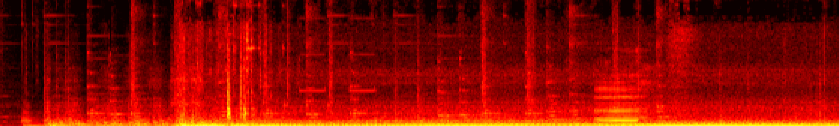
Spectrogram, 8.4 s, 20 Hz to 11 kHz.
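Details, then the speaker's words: Car at -6°C after a starter rebuild (commutator cleaned, armature sanded) and a recharged battery: a short, brisk crank of about a second, then it catches and settles into steady idle. Previously it struggled and needed a booster. Normal cranking and start. "О, а тепер воно так легенько просіло і завелася, бо в мороз її завести було, це прям квест."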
